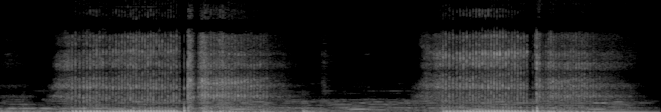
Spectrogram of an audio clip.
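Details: Springer Spaniel dog in a comfortable deep sleep snoring loudly: two loud, rumbling snores about four seconds apart with quieter breathing between them.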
